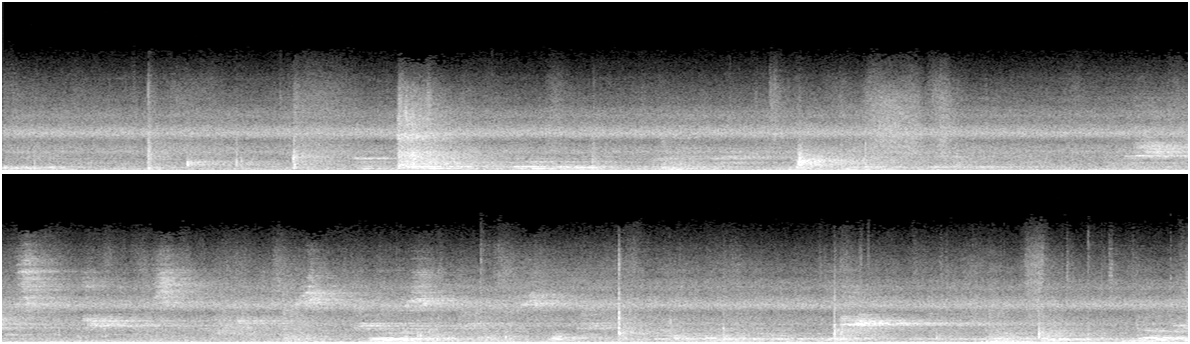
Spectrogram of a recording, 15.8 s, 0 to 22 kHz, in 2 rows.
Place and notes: Venedig, Italien - Venice Biennale - Israelian Pavillion
At the Venice Biennale 2022 inside the Israelian Pavillion - the sound of the sound installation "The Queendome" by Ilit Azoulay. The artist casts off the restrictions of national and male representations and opens pathways into an interconnected Middle East. The Queendom, reigned by art, seems to have risen out of a total system crash. It is a rhizomatic realm, where stories coalesce.
international ambiences
soundscapes and art enviroments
